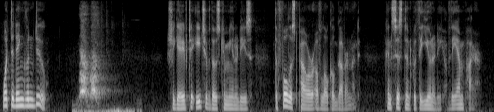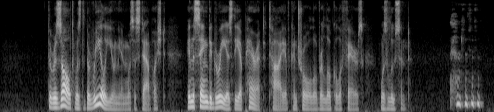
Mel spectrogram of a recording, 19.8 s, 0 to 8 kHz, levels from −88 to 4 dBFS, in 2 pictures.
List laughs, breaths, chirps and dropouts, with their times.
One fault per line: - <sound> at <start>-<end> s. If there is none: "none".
- bark at 1.4-2.9 s
- laugh at 18.9-19.6 s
